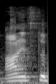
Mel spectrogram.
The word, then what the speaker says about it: honest: 보이 때문에 왔는데, 근데 얘 발음이 뭐야? Honest. 자음으로 시작하고 있어. 모음으로 시작하고 있어. 자음. 모음으로 시작하고 있죠.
